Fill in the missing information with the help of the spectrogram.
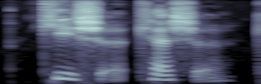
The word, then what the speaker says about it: Kesha: Even with Ketcha, I hope I'm pronouncing her name correctly. Kesha. I'm sorry. – I think it was Kesha. – Yeah. It's Kesha.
